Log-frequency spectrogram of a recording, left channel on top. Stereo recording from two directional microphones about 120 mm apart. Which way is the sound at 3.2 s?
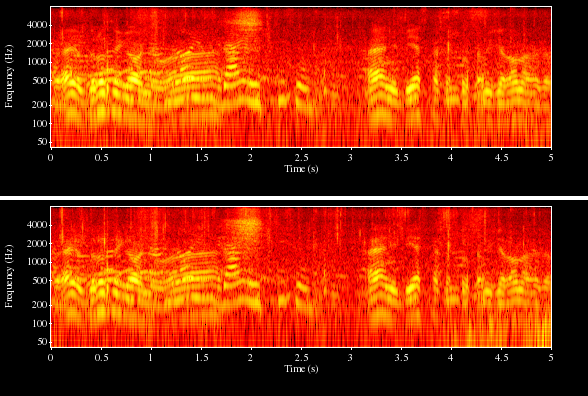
25° left (ahead or behind).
